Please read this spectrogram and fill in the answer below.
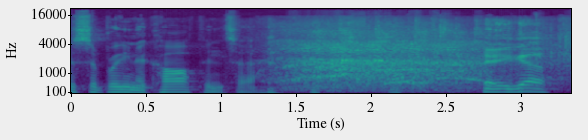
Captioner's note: laughter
